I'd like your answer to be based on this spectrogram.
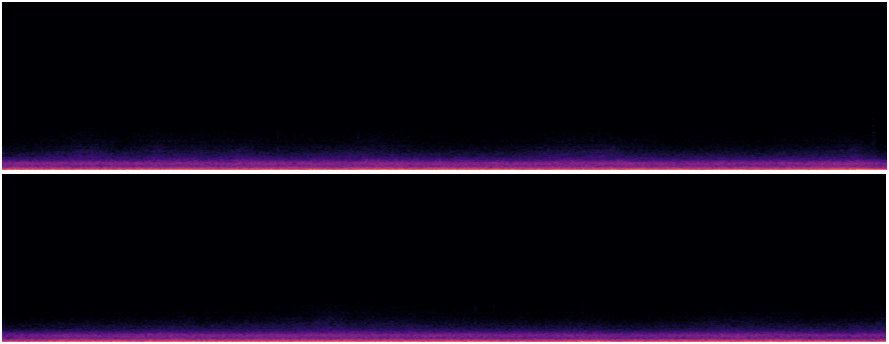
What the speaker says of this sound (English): not a whole lot of wind noise, a little bit of tire noise as you'd expect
